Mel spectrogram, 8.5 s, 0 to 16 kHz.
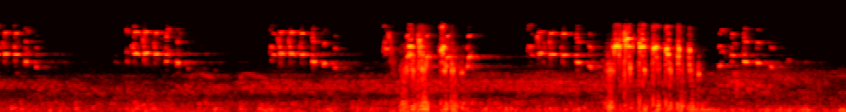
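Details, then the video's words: Eagle pair at their Minnesota nest, recorded by a nest camera at 7:22 on a March morning. Frost-covered after the night, the female is relieved by the male on two eggs, and both greet the day with loud, squeaky, piercing chattering bursts, several notes each second, over wind rumble. "Eagles Morning Greetings"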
